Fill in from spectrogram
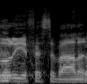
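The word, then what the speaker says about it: Melodifestivalen: Melodia Festivalen.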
